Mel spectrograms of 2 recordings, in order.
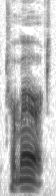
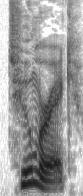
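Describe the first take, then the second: First: The first syllable is said with an r sound. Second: The first syllable is said without an r sound. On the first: The speaker calls it right. "that's the way I like to pronounce it" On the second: The speaker calls it wrong. "Some people still pronounce it turmeric, which is wrong. There's an extra R in there"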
